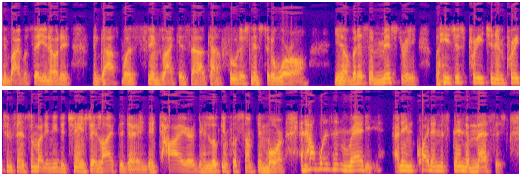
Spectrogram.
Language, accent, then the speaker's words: English; Detroit, Michigan, United States; I grew up in Detroit where it was Motown, the Auto City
